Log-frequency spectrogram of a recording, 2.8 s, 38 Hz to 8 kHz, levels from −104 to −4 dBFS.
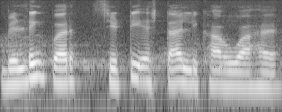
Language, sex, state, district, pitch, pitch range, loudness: Hindi, male, Jharkhand, Ranchi, 150 Hz, 135-155 Hz, -18 LUFS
